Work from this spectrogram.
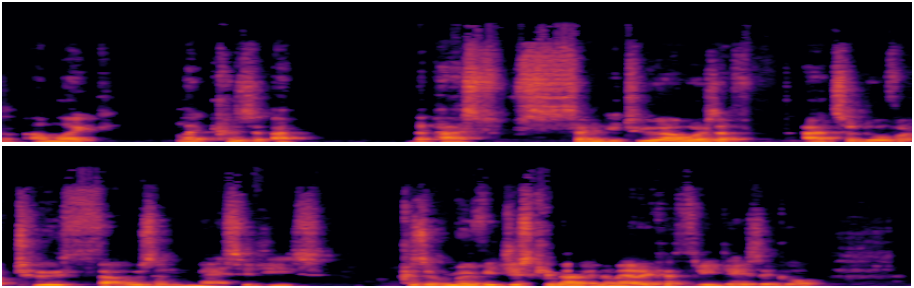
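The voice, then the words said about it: Scottish accent. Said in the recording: “it doesn't understand the Scottish accent.”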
